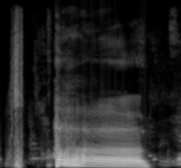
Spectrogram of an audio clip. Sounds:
Sigh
